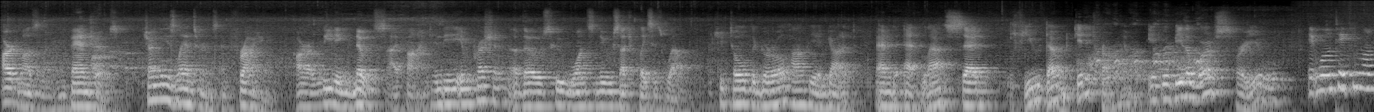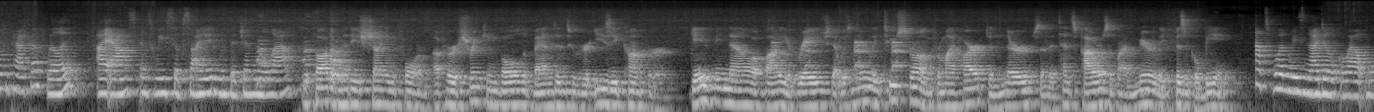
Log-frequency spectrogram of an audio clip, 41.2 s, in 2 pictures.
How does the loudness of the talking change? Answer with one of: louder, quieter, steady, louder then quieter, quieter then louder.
steady.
